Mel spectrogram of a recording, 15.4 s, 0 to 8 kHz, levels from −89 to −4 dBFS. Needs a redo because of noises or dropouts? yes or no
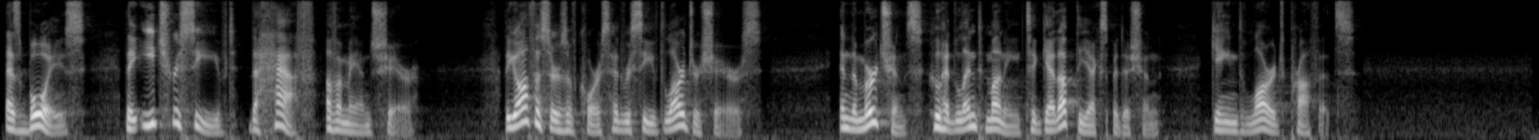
no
